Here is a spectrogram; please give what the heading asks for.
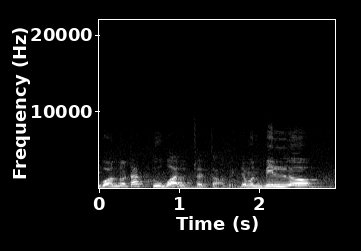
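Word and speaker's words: বিল্ব: উদাহরণটা দেখো, বিল্ল, আমি কি বলেছি, শব্দের মধ্যে যে বর্ণের সঙ্গে যুক্ত থাকবে সেই বর্ণটা দুবার উচ্চারিত হবে। যেমন বিল্ল, এখানে দেখো কিরকম উচ্চারণ হচ্ছে, বিল ল, ভালো করে উচ্চারণ করো।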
